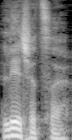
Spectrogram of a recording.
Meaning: third-person plural present indicative imperfective of лечи́ться (lečítʹsja)
- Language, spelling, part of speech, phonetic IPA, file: Russian, лечатся, verb, [ˈlʲet͡ɕət͡sə], Ru-лечатся.ogg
